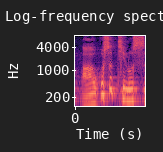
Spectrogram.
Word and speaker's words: 아우구스티누스: 어거스틴 하면은 영어식 발음이고, 아우구스티누스 이렇게 하면은 라틴식 발음이에요.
